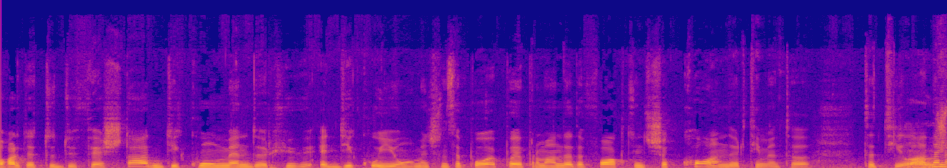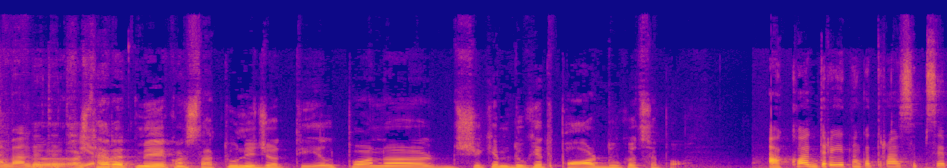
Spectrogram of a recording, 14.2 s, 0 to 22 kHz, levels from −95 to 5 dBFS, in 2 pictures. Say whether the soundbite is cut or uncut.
uncut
